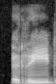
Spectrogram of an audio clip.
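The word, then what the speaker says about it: read: quit, quit quit quit, रीड रेड रेड, उच्चारण बदलता है यहाँ पे, स्पेलिंग नहीं चेंज होता है, तो रीड रेड रेड,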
